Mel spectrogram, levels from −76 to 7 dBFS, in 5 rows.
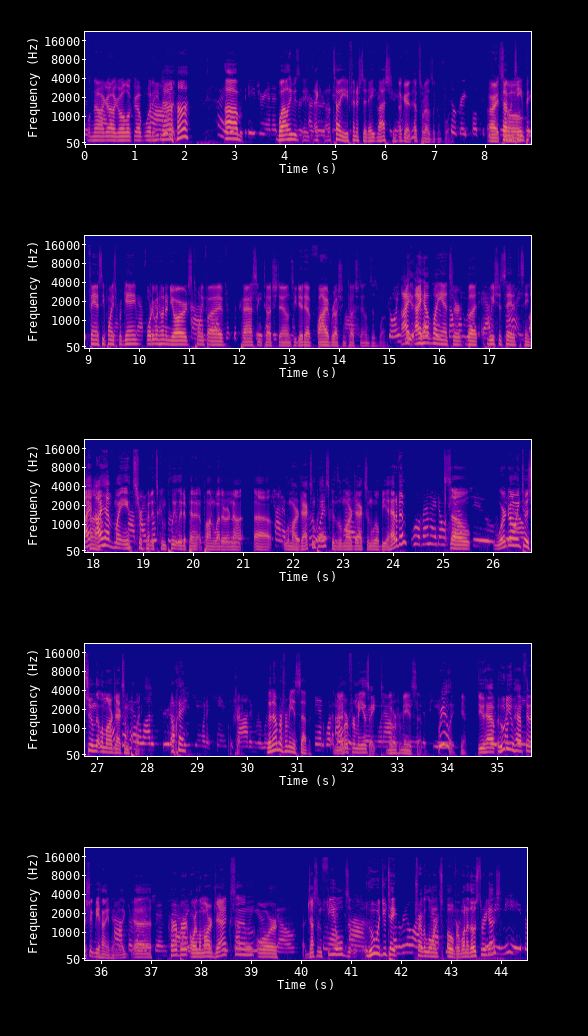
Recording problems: voice in the background; loud; throughout; 9 dB below the speech

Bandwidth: 15.5 kHz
